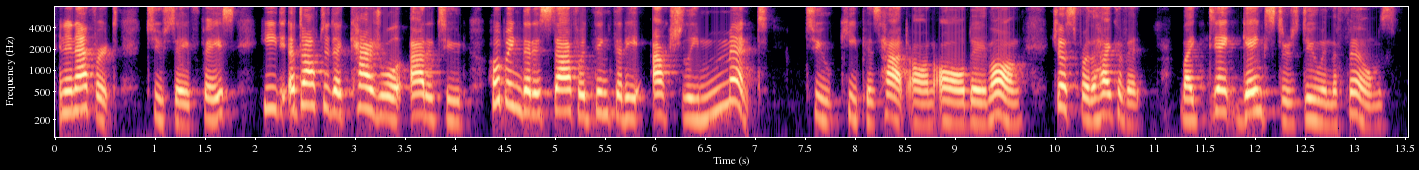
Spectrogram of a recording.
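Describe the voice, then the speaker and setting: Female children's audiobook narrator, expressive storytelling, slightly high register. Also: moderate pace. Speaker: story reader.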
